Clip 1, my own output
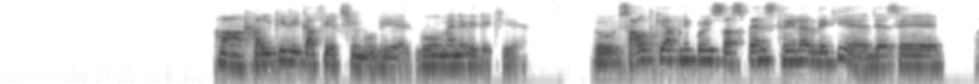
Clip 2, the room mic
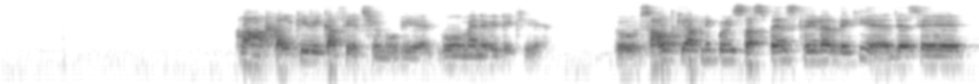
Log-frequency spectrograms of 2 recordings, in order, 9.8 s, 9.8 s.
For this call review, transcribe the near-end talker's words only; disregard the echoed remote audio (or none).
none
